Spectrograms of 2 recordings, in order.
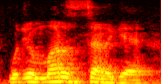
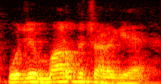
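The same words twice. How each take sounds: First: مرض said with a clear z, as "marz"; correct pronunciation demo. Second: مرد said with a hard d, as "mard", the mocked wrong form; wrong pronunciation demo. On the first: Teacher gives students the proper phrase, مرض pronounced with z. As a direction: end مرض on a plain z sound, set against the d version. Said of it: "کون کہتا ہے؟". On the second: Teacher quotes the mistaken phrase to students, marking مرد with a d. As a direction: say مرد ending in a clear d sound, as if quoting the mistake. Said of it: "ورنہ اردو زبان میں یہ لفظ استعمال ہی نہیں ہوتا".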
